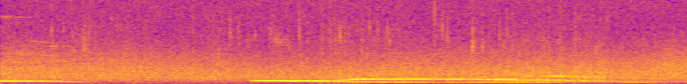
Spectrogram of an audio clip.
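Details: Wolves howling in chorus, several long smooth tones overlapping around mid pitch, one voice falling away early, then two or three howls rising and bending against each other in a steady, slightly hissy background.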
